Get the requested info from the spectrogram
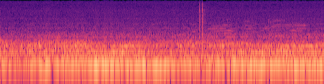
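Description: Steady low rumble of a ballistic missile's rocket motor as it climbs away, heard through a small playback speaker. A single sharp click comes about two and a half seconds in.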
